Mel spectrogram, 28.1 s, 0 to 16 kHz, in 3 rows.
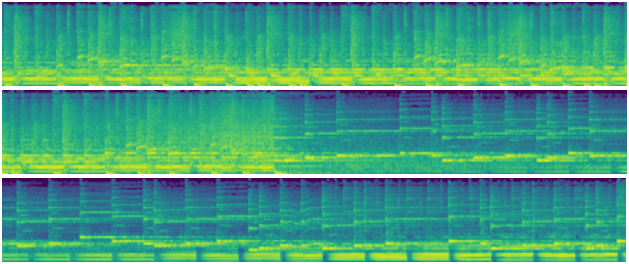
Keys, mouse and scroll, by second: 0.8 ctrl+=, 1.4 space, 1.5 click, 1.7 space, 1.9 click, 2.2 space, 2.3 click, 2.9-5.9 drag, 6.7 ctrl+-, 8.1 space, 8.3 click, 8.5 space, 10.2-11.4 drag, 15.3 space, 15.6 drag, 18.3 click, 19.3-21.4 drag, 21.8 space, 22.0 click, 22.2-22.6 space, 23.7-24.2 drag.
